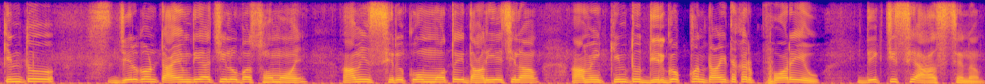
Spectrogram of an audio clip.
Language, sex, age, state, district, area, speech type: Bengali, male, 18-30, West Bengal, Bankura, urban, spontaneous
